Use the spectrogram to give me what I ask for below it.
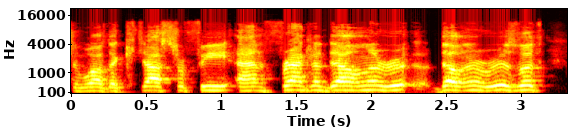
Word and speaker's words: Roosevelt: when people pronounce it Roosevelt because it sounds too nice it's Roosevelt like it's the ruse Roosevelt Roosevelt it is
